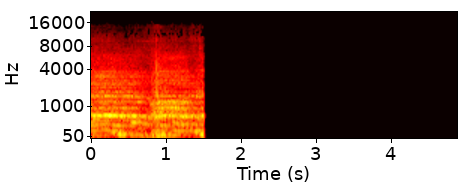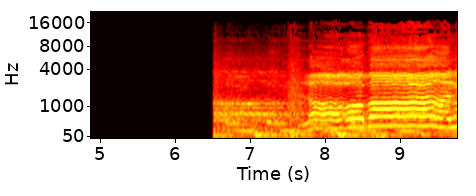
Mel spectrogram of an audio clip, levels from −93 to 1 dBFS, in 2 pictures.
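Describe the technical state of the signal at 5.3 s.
At 5.3 s the signal is in an audio dropout to silence, running from 1.51 s to 6.51 s. The input was likely lost while recording continued, so about 5 s are written as silence. The gap is dead silent, with no room tone.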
